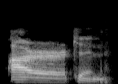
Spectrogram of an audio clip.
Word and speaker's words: arkin: A lot of people ask, how do you pronounce it? just say it like a pirate would, arkin, and you'll be in a good shape.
